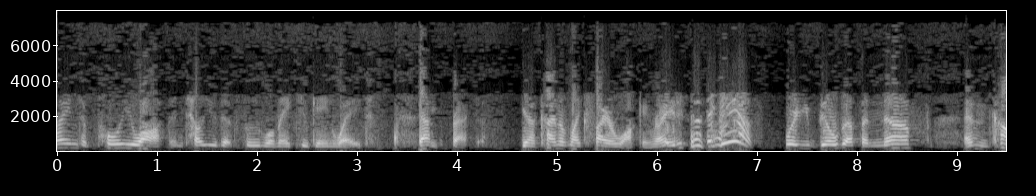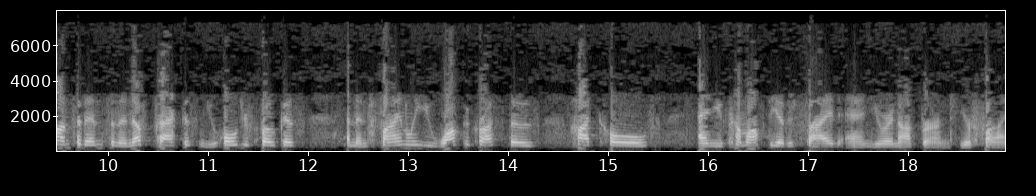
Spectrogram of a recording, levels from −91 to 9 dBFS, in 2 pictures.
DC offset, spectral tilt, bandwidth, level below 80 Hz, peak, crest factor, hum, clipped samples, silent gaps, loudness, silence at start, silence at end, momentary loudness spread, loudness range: under 0.1%; -4 dB/octave; 7.6 kHz; -62 dBFS; -2 dBFS; 16 dB; none; under 0.1%; none; -17 LUFS; 0 s; 0 s; 10 LU; 3 LU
